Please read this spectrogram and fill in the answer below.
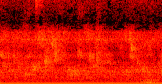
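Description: A steady low hum, with faint scattered ticks over it and a short low sound just before the end.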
